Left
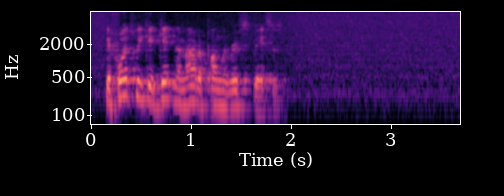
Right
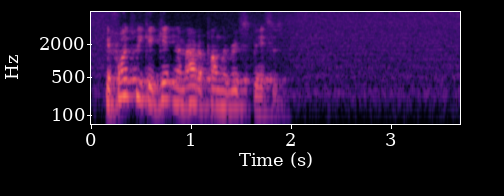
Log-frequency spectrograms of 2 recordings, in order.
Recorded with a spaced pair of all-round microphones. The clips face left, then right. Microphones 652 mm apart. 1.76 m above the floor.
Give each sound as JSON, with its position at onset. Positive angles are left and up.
{"t": 0.1, "sound": "a man speaking", "side_deg": -15, "distance_m": 4.0}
